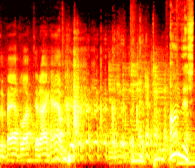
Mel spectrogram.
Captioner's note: laughs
